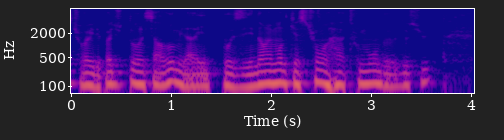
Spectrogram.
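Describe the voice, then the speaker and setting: A man speaks very fast, his medium-pitched voice dark, mellow and somewhat breathy. His intonation stays monotone and flat. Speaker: YouTube coach. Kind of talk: vlog monologue. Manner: casual, hesitant.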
